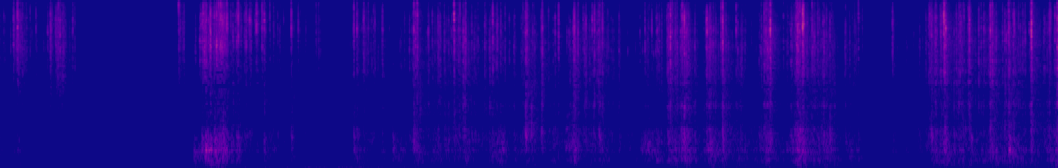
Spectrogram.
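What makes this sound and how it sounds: A net mesh bag of blue glass gem beads is rubbed with fingertips, then pressed and massaged with a flat hand, so the beads grind and clink against each other. The sound is bright and crisp, with dense overlapping clicks and rustling that swell and fade in waves, broken by short near-silent pauses.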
